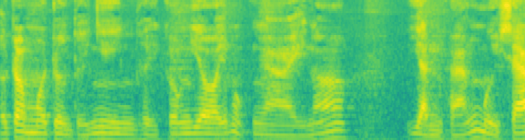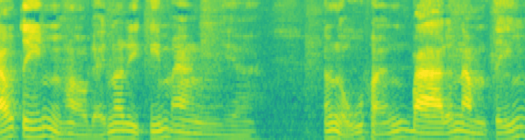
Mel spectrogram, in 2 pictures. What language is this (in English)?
Vietnamese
